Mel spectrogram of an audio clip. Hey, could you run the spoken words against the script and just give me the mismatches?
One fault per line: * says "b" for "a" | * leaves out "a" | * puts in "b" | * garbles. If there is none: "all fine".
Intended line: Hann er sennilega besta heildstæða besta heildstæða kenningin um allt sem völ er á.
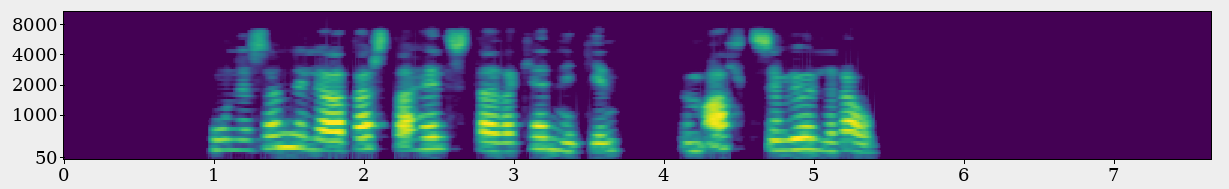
* says "Hún" for "Hann"
* leaves out "besta heildstæða"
